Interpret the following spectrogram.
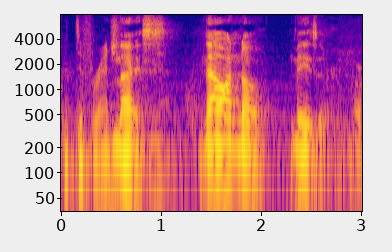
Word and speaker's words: Mazur: so when it first opened I was definitely pronouncing a Missour same cuz it just sounded like extra fancy oh okay differential nice now I know merer all right uh favorite tacos in town which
